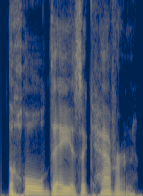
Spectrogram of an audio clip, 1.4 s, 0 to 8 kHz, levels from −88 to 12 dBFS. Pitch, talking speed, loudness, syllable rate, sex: 110 Hz, 250 wpm, -18 LUFS, 6.7 syllables/s, male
